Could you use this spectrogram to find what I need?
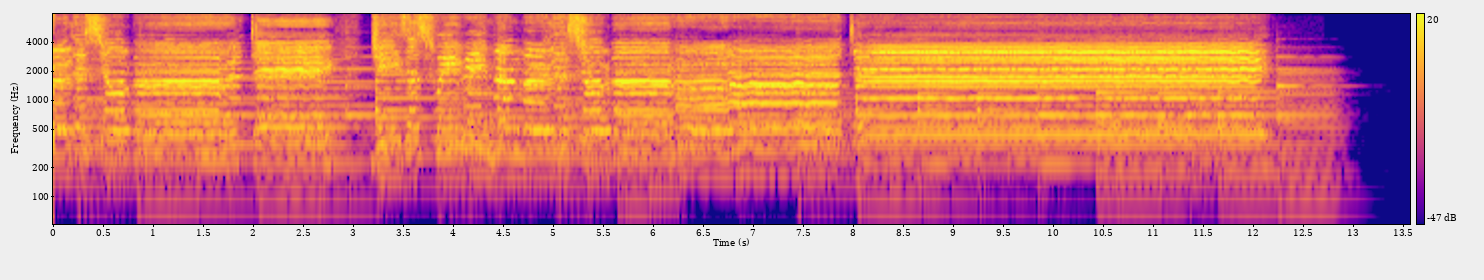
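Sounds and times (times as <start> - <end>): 
choir singing: 0.0 - 12.3
vocals with accompaniment: 0.0 - 12.6.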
